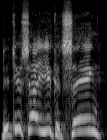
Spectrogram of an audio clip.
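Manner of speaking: lightly voiced phone caller; agent on the phone. Agent phones actor about a part, brisk caller. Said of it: "goes like this".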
